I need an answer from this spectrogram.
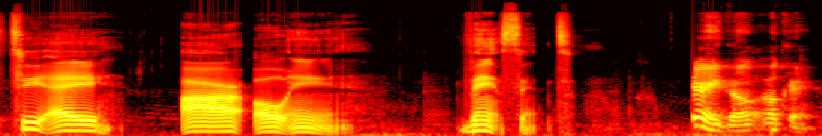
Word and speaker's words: Taron: I don't know how you want to pronounce that. It's Taron.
